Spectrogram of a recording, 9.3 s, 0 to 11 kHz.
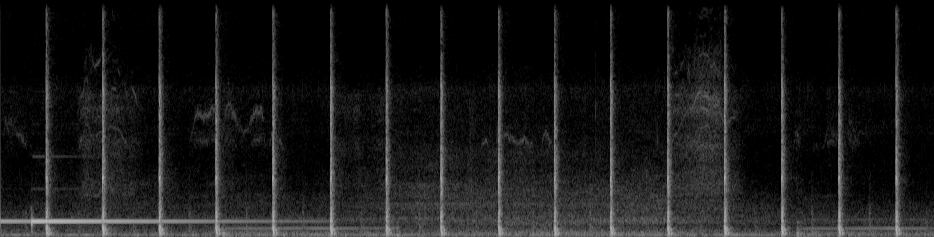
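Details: Trailblazer/Envoy, AC and heat blowing only from the windshield vents: sharp, even clicks about 105 a minute from under the dashboard, traced to a failing HVAC blend door actuator.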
